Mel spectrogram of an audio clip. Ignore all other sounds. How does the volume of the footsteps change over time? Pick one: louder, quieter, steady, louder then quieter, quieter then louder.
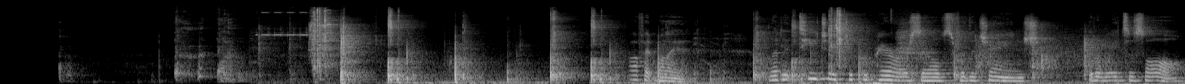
quieter.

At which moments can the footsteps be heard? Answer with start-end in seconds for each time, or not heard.
2.5-11.2.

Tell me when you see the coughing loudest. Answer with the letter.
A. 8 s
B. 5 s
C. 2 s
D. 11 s
C.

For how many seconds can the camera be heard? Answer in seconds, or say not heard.
3 s.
